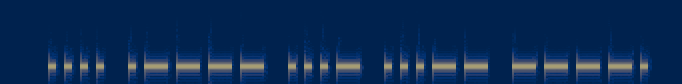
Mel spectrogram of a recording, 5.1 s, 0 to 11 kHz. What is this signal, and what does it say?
Morse code, heard as a keyed tone, about 20 wpm, 700 Hz. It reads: H1V39
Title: Code Groups - 5 Letter:Numbers - 20wpm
